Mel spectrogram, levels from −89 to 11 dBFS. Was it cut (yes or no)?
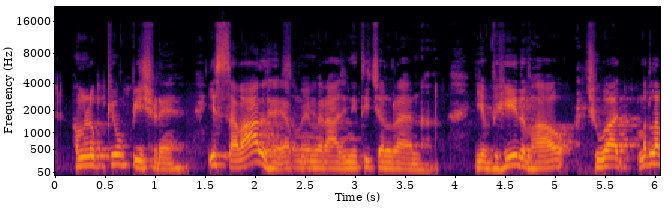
yes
